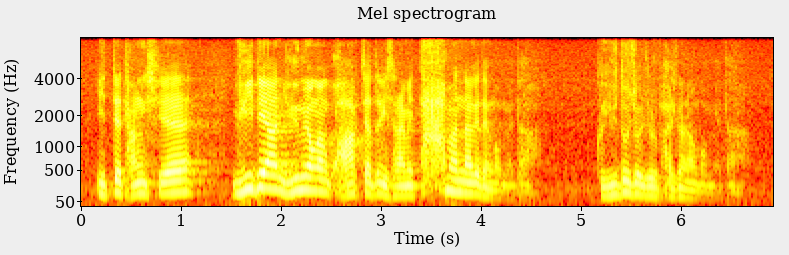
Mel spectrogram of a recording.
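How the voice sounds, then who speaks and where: Noticeable background noise sits behind a man's fairly high voice. He talks at a fairly quick pace with lively intonation. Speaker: missionary lecturer. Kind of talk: lecture. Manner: fast.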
